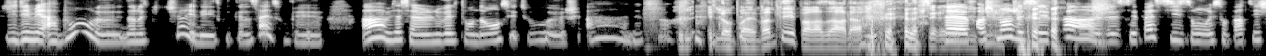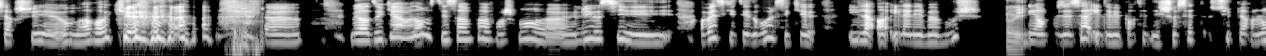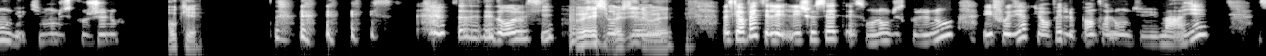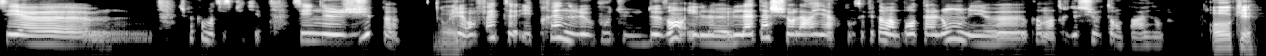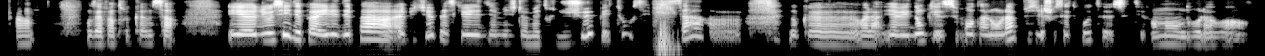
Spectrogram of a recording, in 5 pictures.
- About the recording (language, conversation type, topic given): French, podcast, Parle-nous de ton mariage ou d’une cérémonie importante : qu’est-ce qui t’a le plus marqué ?
- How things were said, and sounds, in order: laugh; laugh; tapping; laugh; chuckle; laugh; laughing while speaking: "Ça, c'était drôle aussi"; other background noise; laughing while speaking: "Ouais. J'imagine, ouais"; stressed: "jupe"; stressed: "sultan"; unintelligible speech; stressed: "jupe"; stressed: "bizarre"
